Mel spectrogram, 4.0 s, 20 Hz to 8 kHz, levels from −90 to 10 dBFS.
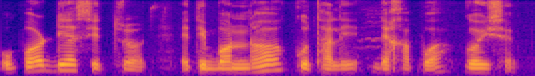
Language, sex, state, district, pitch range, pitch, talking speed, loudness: Assamese, male, Assam, Kamrup Metropolitan, 115-175 Hz, 125 Hz, 135 wpm, -17 LUFS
